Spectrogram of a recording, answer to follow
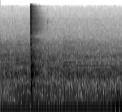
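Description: A single short spritz from the pump atomizer of a glass perfume bottle, about half a second in.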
